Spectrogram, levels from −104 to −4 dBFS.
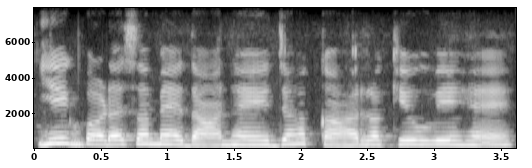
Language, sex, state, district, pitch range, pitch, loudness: Hindi, female, Chhattisgarh, Raipur, 235-270 Hz, 245 Hz, -12 LUFS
